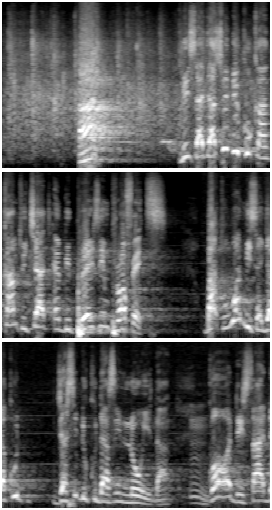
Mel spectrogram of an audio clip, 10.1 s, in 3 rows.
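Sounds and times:
audience clapping: 0.0 - 3.6
person shouting: 1.0 - 1.6
speech: 2.2 - 10.0.

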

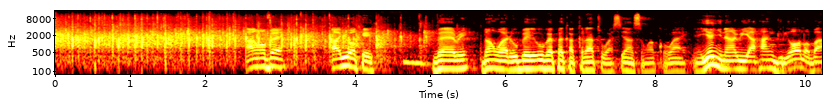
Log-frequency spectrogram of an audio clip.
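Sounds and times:
audience clapping: 0.0 - 6.1
speech: 2.6 - 10.2.

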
